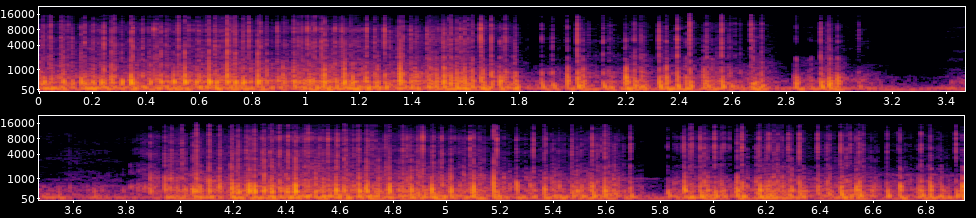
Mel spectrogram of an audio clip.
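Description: Long nails of both hands scratch and tap the fabric surface of a large, flat, orange padded case with a zipper. The result is a dense, steady rustling scratch with quick soft taps, weighted toward the low end. It eases into a brief quieter lull near the middle before resuming.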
